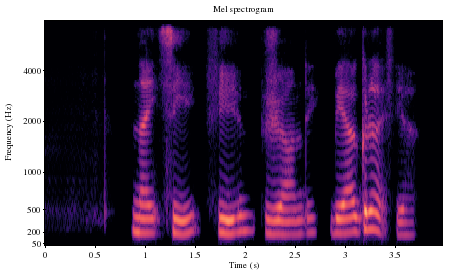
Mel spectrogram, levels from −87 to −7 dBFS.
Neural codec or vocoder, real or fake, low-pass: codec, 16 kHz in and 24 kHz out, 0.9 kbps, LongCat-Audio-Codec, four codebook decoder; fake; 7.2 kHz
